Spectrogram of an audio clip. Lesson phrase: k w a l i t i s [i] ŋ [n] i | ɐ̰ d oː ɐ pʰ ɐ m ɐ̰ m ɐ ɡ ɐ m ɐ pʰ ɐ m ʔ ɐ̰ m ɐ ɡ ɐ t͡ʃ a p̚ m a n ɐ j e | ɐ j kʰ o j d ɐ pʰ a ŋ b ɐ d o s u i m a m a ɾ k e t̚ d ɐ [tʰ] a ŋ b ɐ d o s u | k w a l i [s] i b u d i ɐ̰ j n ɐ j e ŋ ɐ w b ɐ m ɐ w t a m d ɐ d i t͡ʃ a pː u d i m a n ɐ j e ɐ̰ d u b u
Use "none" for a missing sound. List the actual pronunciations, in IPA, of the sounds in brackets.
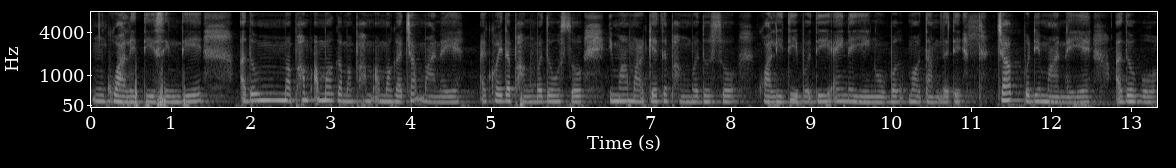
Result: i, d, pʰ, t

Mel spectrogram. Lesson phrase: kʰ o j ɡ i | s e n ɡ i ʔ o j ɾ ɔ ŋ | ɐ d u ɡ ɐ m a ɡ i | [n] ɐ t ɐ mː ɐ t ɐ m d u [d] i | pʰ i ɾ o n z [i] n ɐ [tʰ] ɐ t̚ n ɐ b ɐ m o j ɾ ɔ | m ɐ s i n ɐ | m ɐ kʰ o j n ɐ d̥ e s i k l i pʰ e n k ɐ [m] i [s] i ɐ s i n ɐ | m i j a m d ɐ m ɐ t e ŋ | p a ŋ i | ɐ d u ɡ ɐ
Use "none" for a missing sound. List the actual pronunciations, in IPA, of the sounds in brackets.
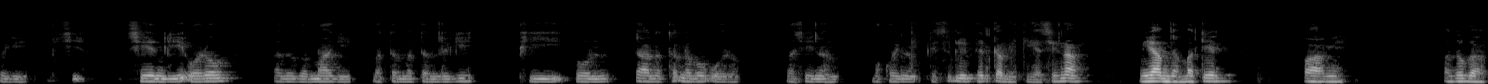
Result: m, ɡ, a, tʰ, m, t

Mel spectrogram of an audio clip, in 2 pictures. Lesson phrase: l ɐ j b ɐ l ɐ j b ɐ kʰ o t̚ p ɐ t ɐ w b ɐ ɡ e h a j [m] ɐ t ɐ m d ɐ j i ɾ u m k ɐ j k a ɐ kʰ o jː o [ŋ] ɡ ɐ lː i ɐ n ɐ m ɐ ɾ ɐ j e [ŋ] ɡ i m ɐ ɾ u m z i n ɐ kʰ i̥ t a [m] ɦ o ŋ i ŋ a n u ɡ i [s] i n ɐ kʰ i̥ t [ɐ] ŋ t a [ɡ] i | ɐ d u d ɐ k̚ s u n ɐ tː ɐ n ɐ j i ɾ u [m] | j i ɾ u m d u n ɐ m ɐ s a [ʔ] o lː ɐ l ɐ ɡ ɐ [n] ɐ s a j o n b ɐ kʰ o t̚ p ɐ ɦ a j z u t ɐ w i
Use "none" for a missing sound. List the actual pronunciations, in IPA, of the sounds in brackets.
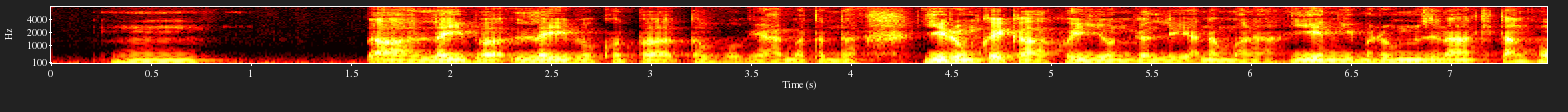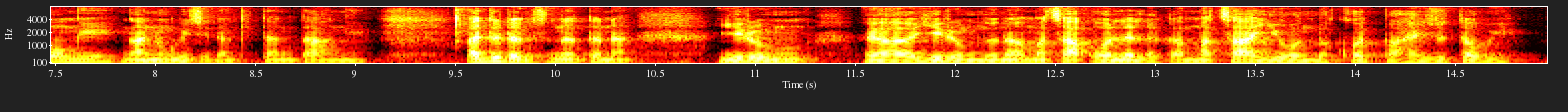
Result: m, n, n, ŋ, z, a, ŋ, m, ʔ, m

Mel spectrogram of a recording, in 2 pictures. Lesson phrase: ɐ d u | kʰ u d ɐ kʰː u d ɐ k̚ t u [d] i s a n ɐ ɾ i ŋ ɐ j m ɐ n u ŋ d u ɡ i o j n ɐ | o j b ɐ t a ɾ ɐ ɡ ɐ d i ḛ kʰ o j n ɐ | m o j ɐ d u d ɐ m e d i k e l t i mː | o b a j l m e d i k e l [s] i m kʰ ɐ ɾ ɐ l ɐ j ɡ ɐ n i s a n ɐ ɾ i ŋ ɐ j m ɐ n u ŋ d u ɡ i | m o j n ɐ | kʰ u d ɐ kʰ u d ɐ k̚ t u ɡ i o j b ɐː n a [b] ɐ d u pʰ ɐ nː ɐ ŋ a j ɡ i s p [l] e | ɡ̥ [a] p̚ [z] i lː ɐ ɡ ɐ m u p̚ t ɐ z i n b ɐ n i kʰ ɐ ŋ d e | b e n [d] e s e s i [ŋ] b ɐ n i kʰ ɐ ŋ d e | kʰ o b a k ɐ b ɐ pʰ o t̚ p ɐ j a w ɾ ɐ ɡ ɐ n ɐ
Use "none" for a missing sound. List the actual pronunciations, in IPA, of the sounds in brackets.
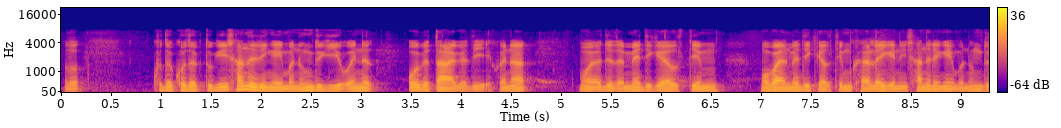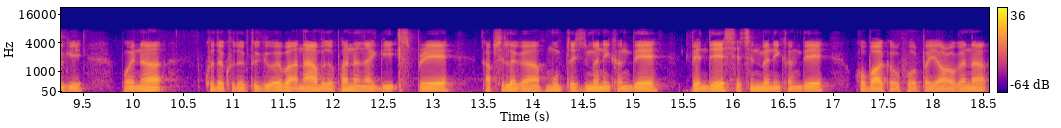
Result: ɡ, t, b, ɾ, a, s, d, n

